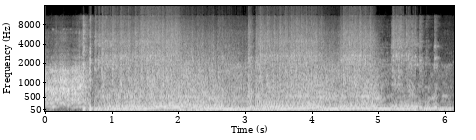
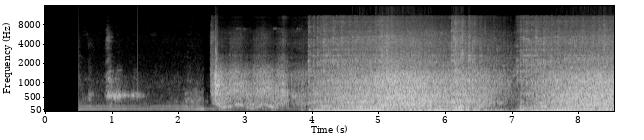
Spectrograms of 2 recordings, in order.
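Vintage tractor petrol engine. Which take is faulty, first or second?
second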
